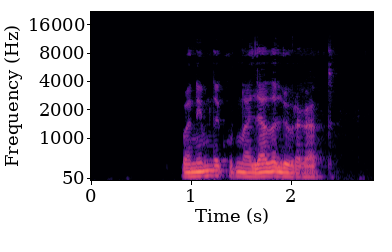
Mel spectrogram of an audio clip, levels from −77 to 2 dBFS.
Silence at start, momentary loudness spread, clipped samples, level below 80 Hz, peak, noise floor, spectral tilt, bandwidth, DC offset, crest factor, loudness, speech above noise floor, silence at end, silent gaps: 0.9 s; 10 LU; under 0.1%; -56 dBFS; -12 dBFS; -72 dBFS; -7 dB/octave; 11.5 kHz; under 0.1%; 16 dB; -27 LUFS; 46 dB; 0.4 s; none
